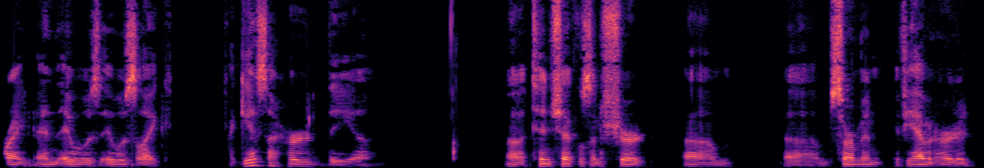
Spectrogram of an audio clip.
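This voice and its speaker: A man's voice: low-pitched, fairly even intonation, takes it slowly, long pauses, darkish tone. A man with a Kentucky accent talking casually as a podcast guest, often repeating and restarting words as he searches for them. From Kentucky, United States.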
